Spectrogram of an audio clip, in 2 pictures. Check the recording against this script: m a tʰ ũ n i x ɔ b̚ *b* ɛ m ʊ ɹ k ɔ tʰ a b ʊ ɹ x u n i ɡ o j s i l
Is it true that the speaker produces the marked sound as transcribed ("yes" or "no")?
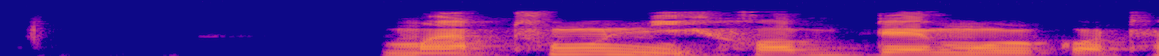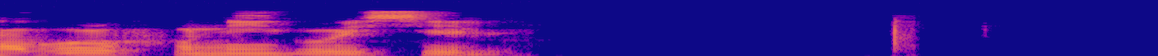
no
